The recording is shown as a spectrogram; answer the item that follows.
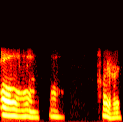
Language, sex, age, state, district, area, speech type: Assamese, female, 45-60, Assam, Sivasagar, rural, conversation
